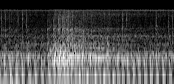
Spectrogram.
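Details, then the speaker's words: Freshly rebuilt engine in 'Dot', first run after rebuild: lumpy, uneven firing at low speed with wandering beat, not holding steady idle; owner attributes it to new pistons and rings still needing to run in. "so she starts no no uh idling because she's got to run a pistons in piston rings in and stuff"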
